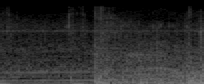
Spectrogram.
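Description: A game ball explodes with a booming blast.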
